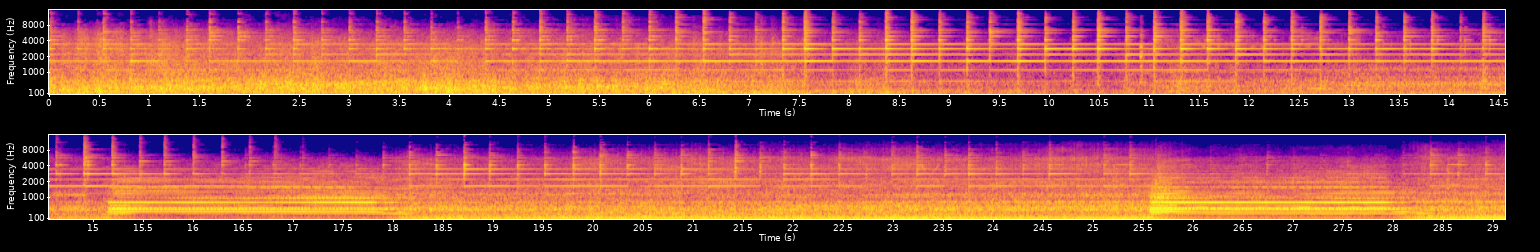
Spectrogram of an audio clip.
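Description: Freight cars rolling past over a grade crossing, with wheels clacking in a quick rhythm and the crossing bell ringing. Then an approaching Canadian Pacific diesel locomotive sounds two long horn blasts, about ten seconds apart, over the low rumble of its engines.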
